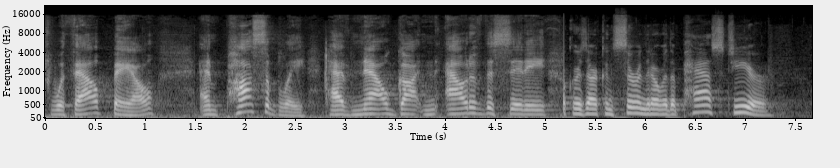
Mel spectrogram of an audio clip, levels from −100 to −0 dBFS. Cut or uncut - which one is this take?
uncut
